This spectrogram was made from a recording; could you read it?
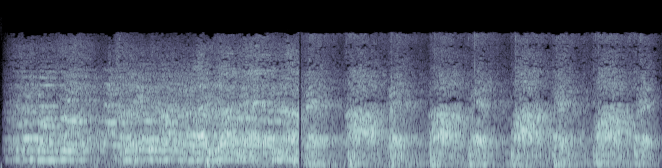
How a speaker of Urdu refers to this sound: کراچی میں city council کا پہلا اجلاس ہنگامہ آرائی کی نظر ہو گیا حافظ نعیم الرحمان نے ایوان میں نعرے لگوا دیے P T I forward block کے پارلیمانی لیڈر کی تقریر کے دوران بھی عوان میں شدید نعرے بازی اور شور شرابہ کیا گیا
